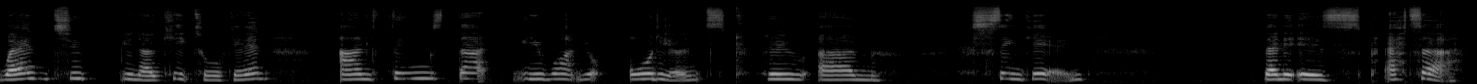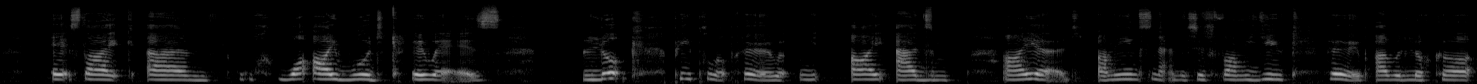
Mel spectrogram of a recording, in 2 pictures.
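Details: 32-year-old woman who has stammered since about age five or six, had speech therapy and breathing techniques at 15; stuttering.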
